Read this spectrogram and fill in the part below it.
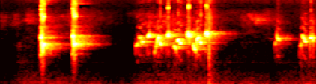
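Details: Noisy fast song of a sooty-headed bulbul (trucukan), used to lure and tutor birds: two loud harsh chirps open, then a burst of quick bubbly warbling notes and a couple of short trailing calls.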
